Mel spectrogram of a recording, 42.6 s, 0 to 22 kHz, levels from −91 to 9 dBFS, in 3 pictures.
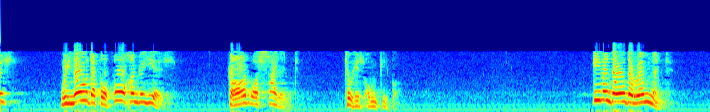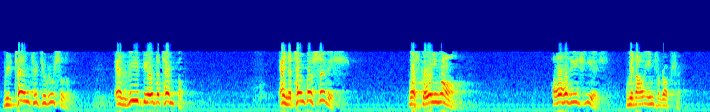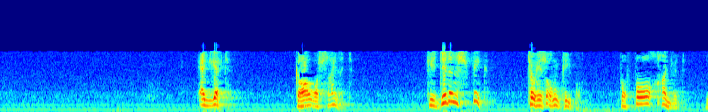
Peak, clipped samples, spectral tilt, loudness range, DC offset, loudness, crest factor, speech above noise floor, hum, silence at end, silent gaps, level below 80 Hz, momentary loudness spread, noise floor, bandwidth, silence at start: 0 dBFS; 0.5%; -9 dB/octave; 10 LU; under 0.1%; -10 LUFS; 14 dB; 39 dB; 60 Hz at -45 dBFS; 0 s; none; -46 dBFS; 18 LU; -49 dBFS; 5.4 kHz; 0 s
